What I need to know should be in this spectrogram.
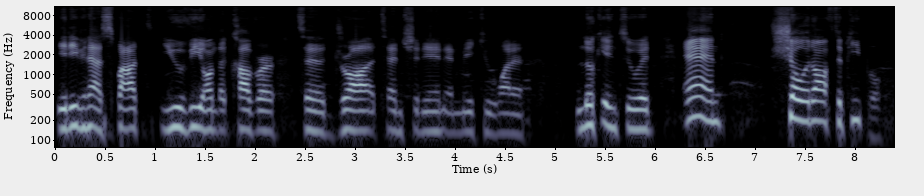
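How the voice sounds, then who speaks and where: A man's voice: a little high, moderate pace, fairly bright tone, dry recording. Earnest man from Ethiopia, dry sound. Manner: earnest, with frequent restarts. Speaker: comics publisher, interviewee. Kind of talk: casual interview answers. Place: comic convention floor.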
